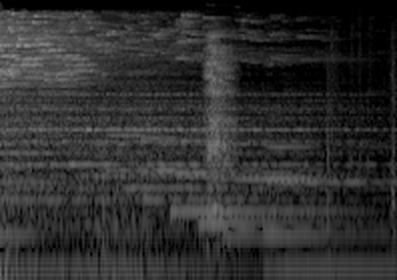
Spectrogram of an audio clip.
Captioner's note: sighs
